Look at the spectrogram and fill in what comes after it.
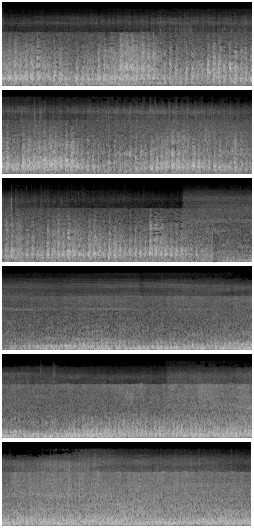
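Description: Train running sounds, with clatter and hiss, coming in slow swells. About halfway through they change suddenly to a steadier, lower rumble that grows louder near the end.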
